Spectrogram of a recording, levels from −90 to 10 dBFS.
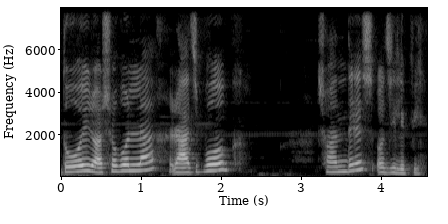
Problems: constant background noise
